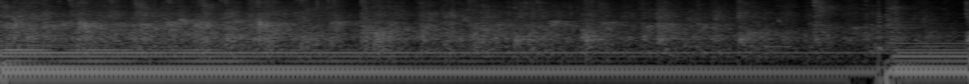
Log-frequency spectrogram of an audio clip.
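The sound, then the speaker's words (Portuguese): A church audience applauding the Lord during a night service, in a steady, dense wash of clapping over a sustained low keyboard drone that shifts pitch just before the end. “Aplauda o Senhor nessa noite.”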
